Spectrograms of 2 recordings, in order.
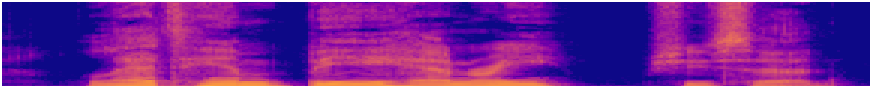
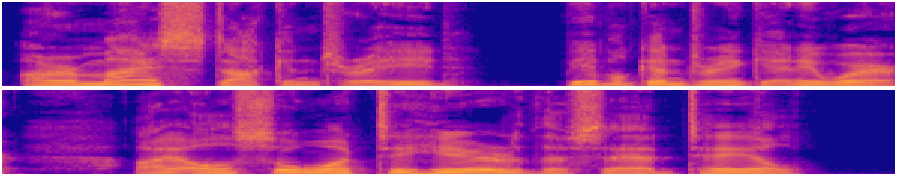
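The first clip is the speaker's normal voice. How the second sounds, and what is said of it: Irish accent, drawn-out words. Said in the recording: “his Irish accent turning it into a longer word”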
